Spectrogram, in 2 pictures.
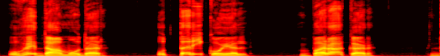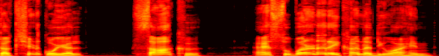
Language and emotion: Sindhi, neutral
